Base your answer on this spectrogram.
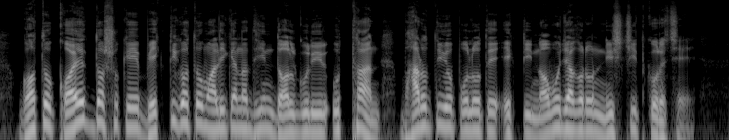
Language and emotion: Bengali, neutral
